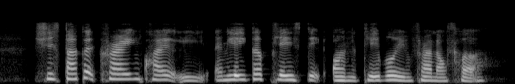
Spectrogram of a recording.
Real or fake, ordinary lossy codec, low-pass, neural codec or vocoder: fake; none; 7.2 kHz; codec, 44.1 kHz, 2.6 kbps, SNAC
